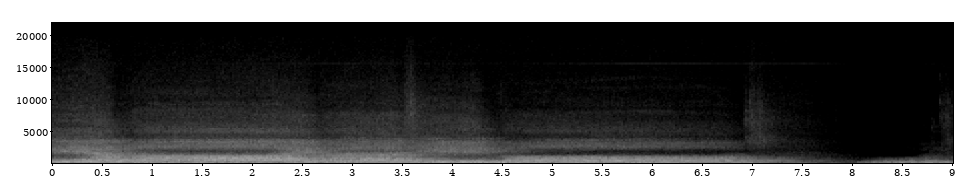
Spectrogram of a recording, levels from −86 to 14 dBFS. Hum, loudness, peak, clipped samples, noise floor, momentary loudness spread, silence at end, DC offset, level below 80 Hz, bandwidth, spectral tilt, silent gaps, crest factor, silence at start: none; -27 LUFS; -12 dBFS; under 0.1%; -58 dBFS; 15 LU; 0 s; under 0.1%; -60 dBFS; 17 kHz; -6.5 dB/octave; none; 16 dB; 0 s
